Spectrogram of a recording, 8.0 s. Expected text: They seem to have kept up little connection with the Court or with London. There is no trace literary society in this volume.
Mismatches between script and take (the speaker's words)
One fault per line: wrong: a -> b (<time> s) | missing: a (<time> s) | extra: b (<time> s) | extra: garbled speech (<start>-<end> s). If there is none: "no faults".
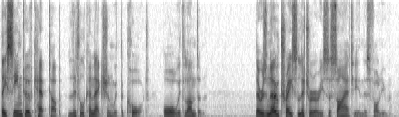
no faults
